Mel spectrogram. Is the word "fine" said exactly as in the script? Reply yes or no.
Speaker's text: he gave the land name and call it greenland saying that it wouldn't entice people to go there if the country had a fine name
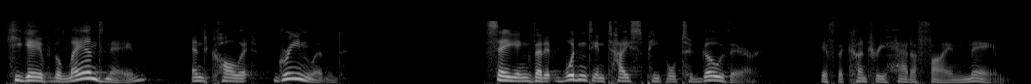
yes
